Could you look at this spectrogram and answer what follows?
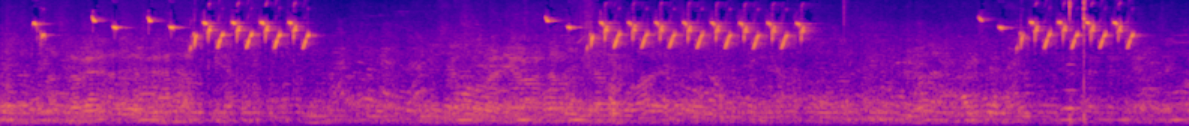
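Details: Wiidani-style singing by a European goldfinch: three separate phrases, each opening with a few sharp call notes and then a fast rhythmic series of bright, repeated chirps, with short pauses between them.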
